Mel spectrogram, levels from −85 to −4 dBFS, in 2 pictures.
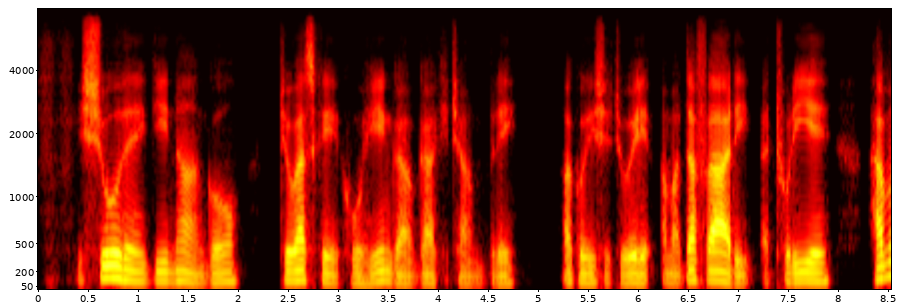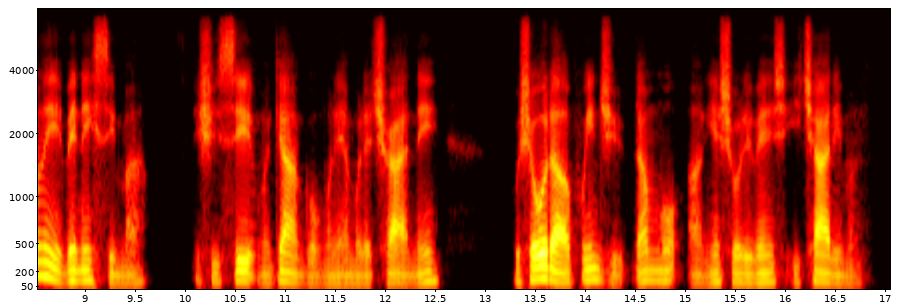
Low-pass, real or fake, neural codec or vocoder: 7.2 kHz; fake; codec, 16 kHz, 0.2 kbps, FocalCodec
